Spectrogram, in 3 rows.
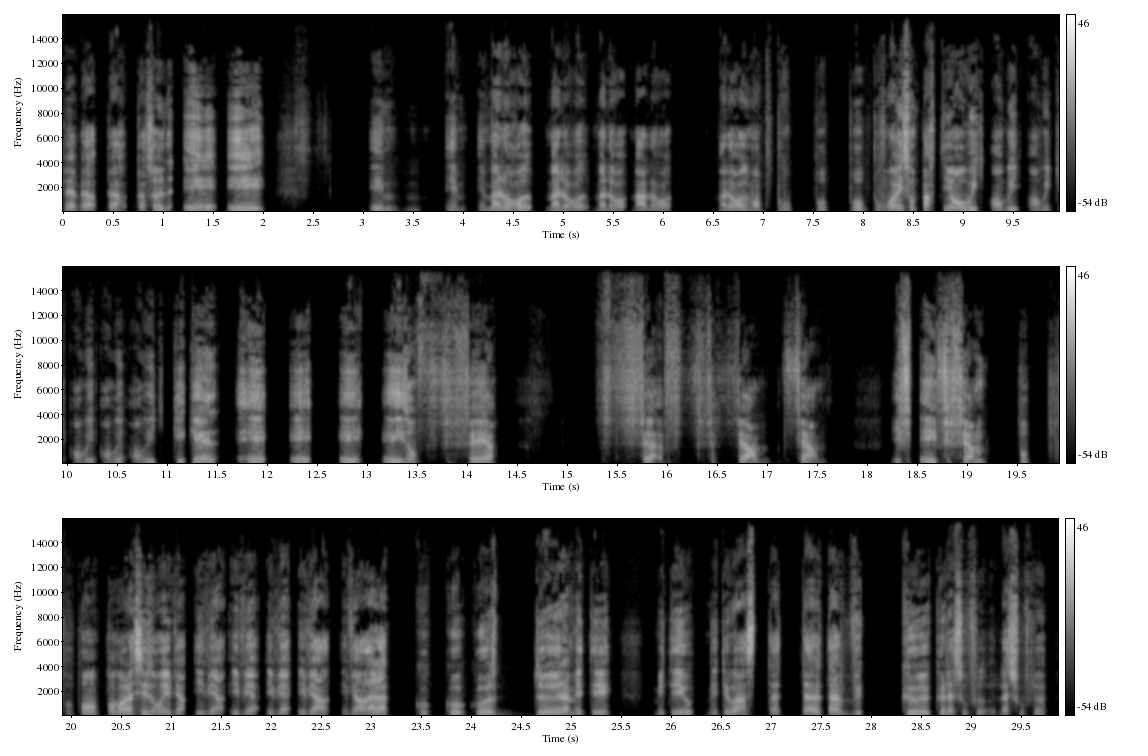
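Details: Adult male with stuttering, who says it becomes even worse and words stop coming out when he recalls a stressful period of his life (a workplace incident around 2004); stuttering.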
